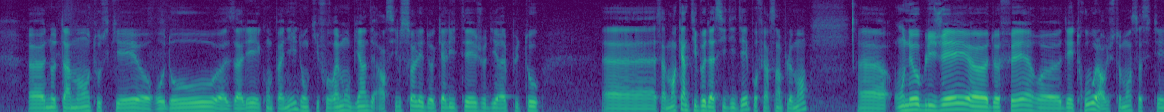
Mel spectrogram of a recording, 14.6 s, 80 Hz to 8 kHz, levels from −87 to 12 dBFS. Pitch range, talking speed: 100-120 Hz, 205 wpm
